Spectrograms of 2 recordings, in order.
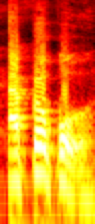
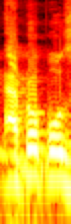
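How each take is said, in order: First: The word ends without a final s sound. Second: The word ends with a final s sound. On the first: The speaker calls it right. "बाद में एस है लेकिन एप्रोपोज नहीं बोला जाता" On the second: The speaker calls it wrong. "एप्रोपोज नहीं बोला जाता"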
